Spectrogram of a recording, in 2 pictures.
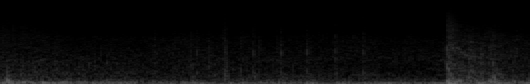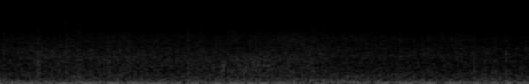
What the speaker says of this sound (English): Some fighting going on down here, some artillery. I hear a bombing run.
